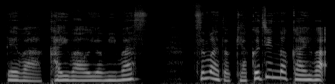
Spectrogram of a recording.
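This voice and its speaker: A woman hosting a dialect lesson who explains expressions in a gentle, chatty way. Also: mid-range voice, lively intonation, a little slow, no room sound.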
